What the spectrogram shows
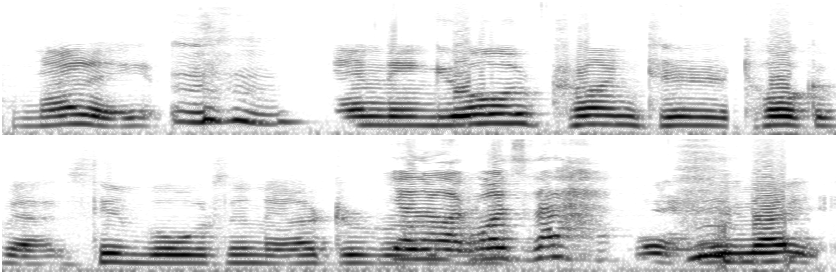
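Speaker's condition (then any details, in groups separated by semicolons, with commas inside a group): Cerebral palsy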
